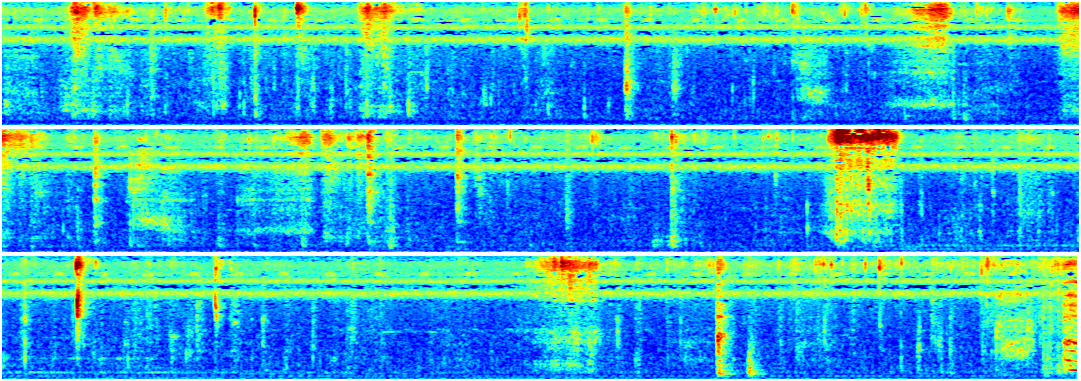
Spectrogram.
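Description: Crickets trilling steadily in the background. Over them come intermittent close eating sounds: chewing and lip smacks as rice and chicken are eaten by hand. One louder, longer noise comes a little past the middle.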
